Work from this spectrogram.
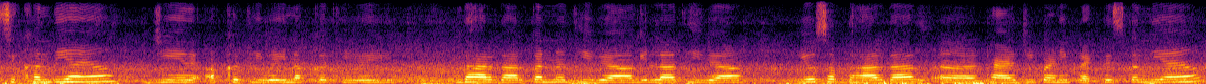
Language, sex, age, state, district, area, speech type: Sindhi, female, 45-60, Uttar Pradesh, Lucknow, urban, spontaneous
